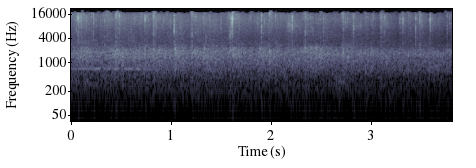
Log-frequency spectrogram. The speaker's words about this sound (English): All right, moms, give them a round of applause.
